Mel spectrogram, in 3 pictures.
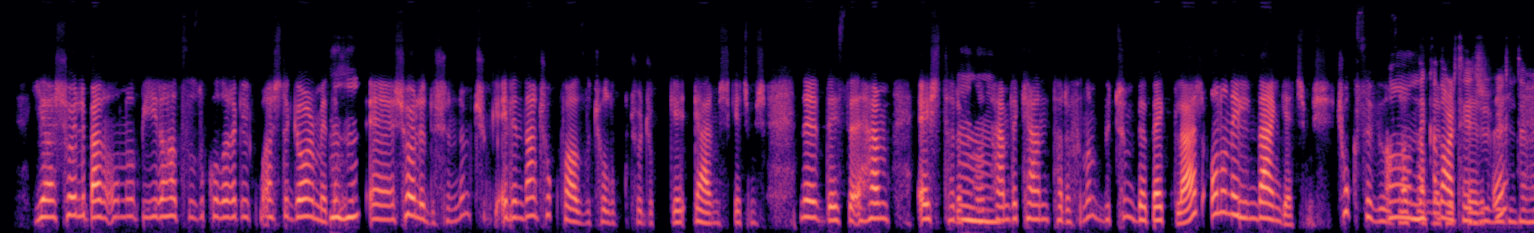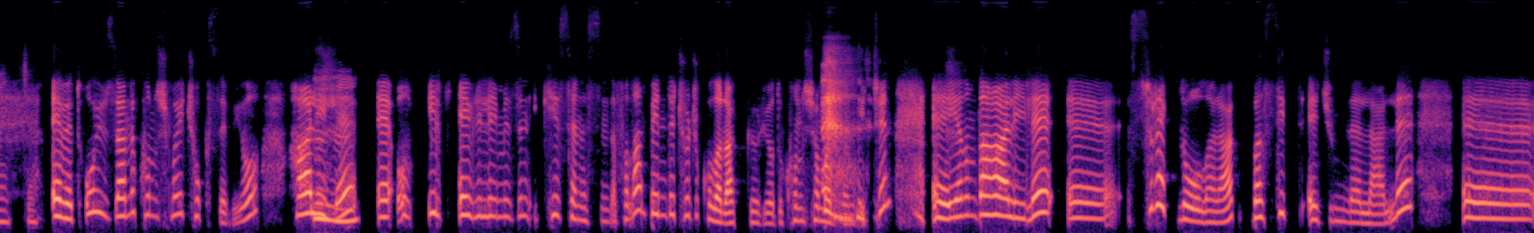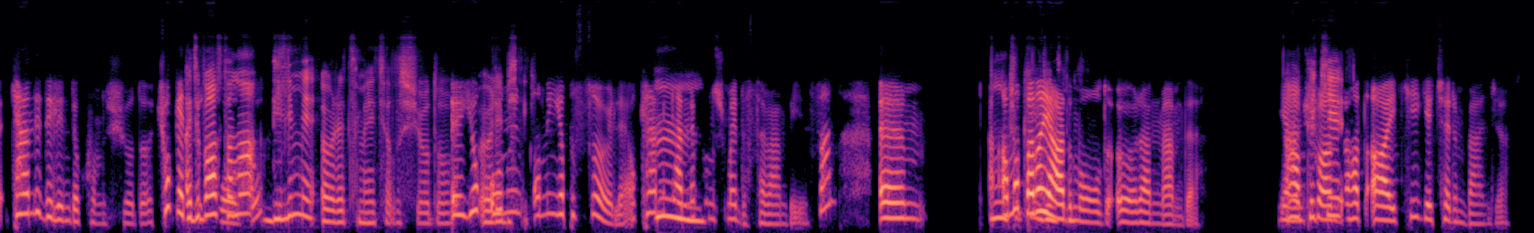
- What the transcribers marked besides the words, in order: chuckle; tapping
- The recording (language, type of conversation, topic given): Turkish, podcast, Kayınvalidenizle ilişkinizi nasıl yönetirsiniz?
